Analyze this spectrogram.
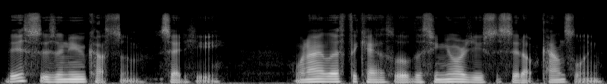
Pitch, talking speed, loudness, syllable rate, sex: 115 Hz, 190 wpm, -20 LUFS, 4.6 syllables/s, male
